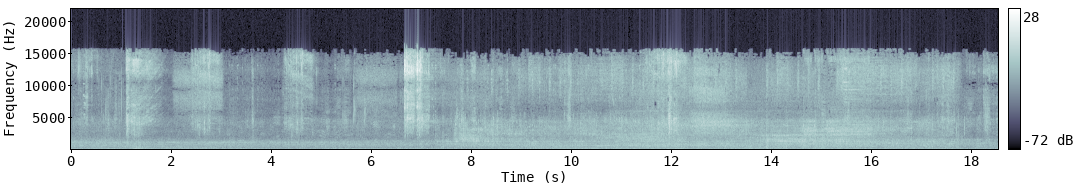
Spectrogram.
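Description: Car engines hum in steady city traffic.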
